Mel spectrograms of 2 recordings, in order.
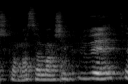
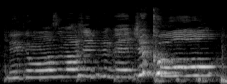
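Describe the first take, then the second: First: Said in the usual way. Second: Hammed-up escalating alarm; mounting chase panic. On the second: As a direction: build the chase to a long, high wail.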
